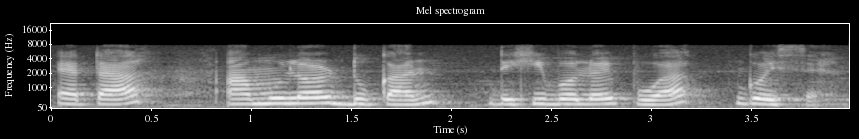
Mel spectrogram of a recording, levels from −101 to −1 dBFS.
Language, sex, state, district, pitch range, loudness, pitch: Assamese, female, Assam, Sonitpur, 220-255 Hz, -13 LUFS, 235 Hz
